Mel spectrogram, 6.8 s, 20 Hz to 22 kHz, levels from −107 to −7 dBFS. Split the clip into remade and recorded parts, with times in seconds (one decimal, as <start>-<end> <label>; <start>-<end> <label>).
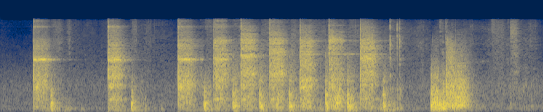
0.0-2.5 recorded; 2.5-3.0 remade; 3.0-6.8 recorded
